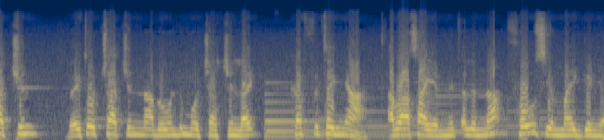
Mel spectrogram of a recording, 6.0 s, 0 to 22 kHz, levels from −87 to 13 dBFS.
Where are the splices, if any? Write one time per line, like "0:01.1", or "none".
0:05.1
